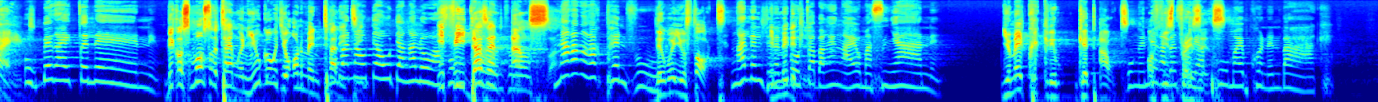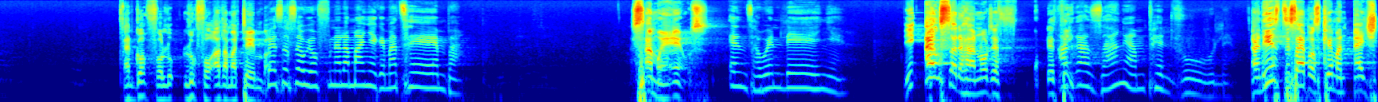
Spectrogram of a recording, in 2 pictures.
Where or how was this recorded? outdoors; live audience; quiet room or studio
live audience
